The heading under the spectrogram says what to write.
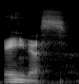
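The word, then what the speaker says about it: Ennis: And Tom, I know you're typically the guy that corrects me on pronunciation, but the town is actually, it's pronounced anus.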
